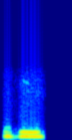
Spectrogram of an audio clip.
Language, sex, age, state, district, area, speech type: Urdu, female, 30-45, Uttar Pradesh, Balrampur, rural, conversation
